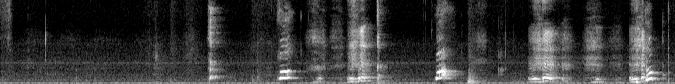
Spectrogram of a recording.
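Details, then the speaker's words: Young boy with hiccups laughing and babbling, broken by short, sudden catches in the breath; hiccups mixed with laughter. "do you have the hiccups? Is it funny?"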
